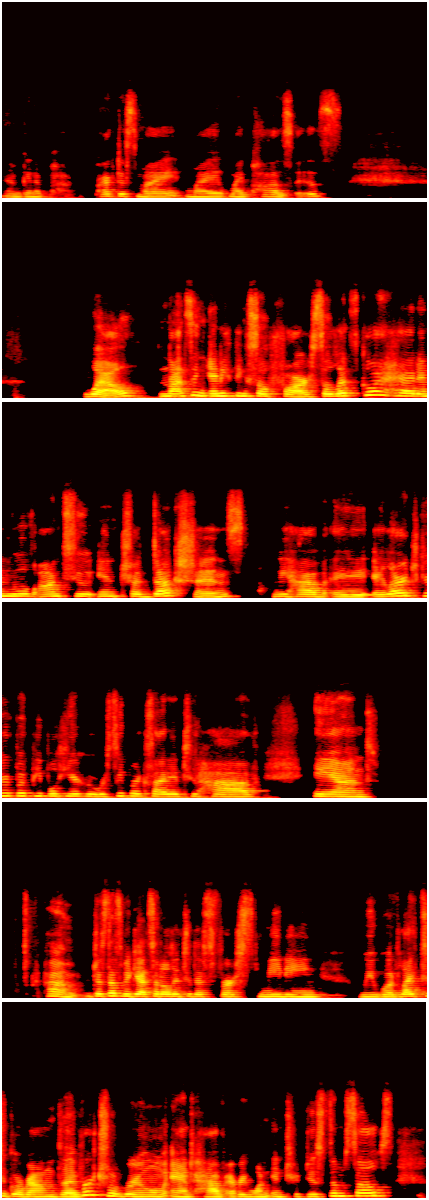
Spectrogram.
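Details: Adult woman speaking; normal speech.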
